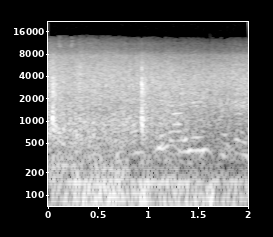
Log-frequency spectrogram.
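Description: Wind rumbling on the microphone with water rushing and splashing along a sailboat's hull at speed, with a couple of sharp splashes, one at the start and another about a second in.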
